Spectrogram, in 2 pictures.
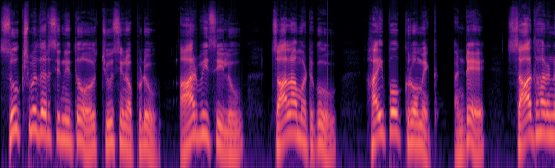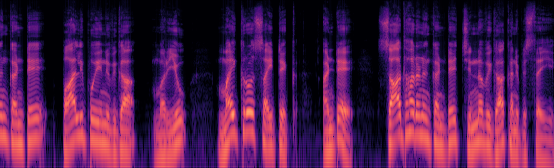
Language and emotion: Telugu, neutral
